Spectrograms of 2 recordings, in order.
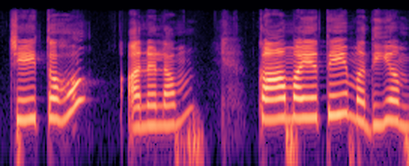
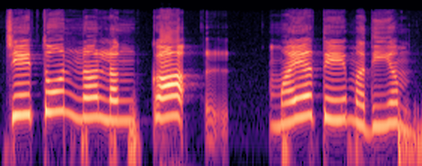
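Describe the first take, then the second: First: It is split as 'analam kamayate'. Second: It is split as 'na lanka mayate'. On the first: My mind desires fire. "तीसरे प्रकार का है चेतो अनलम" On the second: My mind is not delighting in Lanka. "अगर इसको इस तरह से बोले"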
